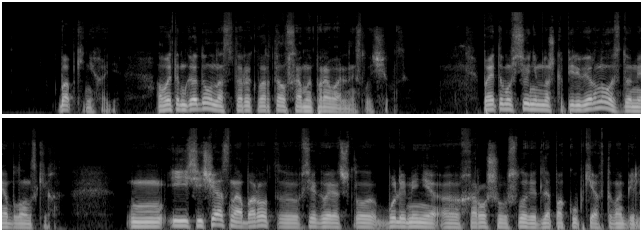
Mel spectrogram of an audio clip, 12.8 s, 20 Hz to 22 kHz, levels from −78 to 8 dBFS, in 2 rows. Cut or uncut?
uncut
